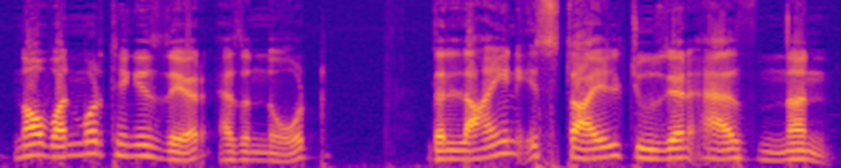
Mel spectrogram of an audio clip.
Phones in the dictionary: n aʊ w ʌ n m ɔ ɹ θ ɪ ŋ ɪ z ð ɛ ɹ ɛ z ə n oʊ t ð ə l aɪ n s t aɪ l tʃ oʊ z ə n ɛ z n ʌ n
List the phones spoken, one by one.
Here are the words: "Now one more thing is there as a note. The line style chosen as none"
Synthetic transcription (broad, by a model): n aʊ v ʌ n m ɔ ɹ t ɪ ŋ ɪ z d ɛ ɹ ɛ z ə n oʊ t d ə l aɪ n s t aɪ l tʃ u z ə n ɛ z n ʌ n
